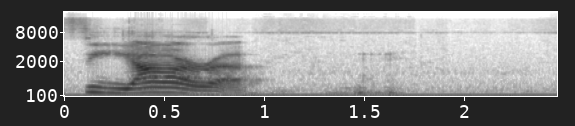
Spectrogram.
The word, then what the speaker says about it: Ciara: So everybody is talking about Ciara. That's how you say it. Ciara, yeah.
